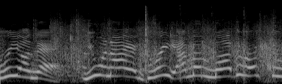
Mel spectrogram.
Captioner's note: applauding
